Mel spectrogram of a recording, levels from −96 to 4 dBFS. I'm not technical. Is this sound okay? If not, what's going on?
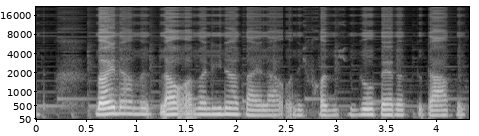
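No. Throughout, there's imaging from sample-and-hold upsampling. Copying each sample without smoothing adds a bright, metallic fizz between 4 and 8 kHz, suggesting low-rate source audio.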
